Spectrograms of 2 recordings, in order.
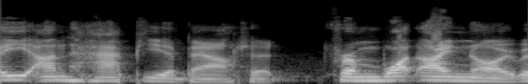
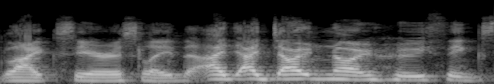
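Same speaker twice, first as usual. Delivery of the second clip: plain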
